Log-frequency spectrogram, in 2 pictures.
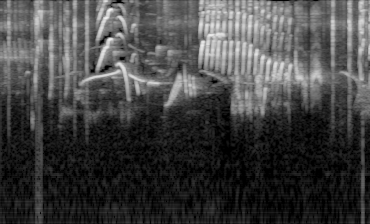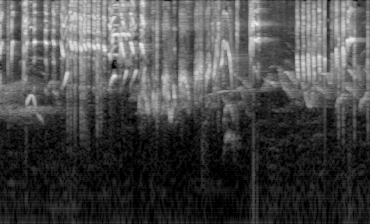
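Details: Energetic White-rumped shama song played for caged birds at a morning airing: swooping whistles lead to long buzzy rattled trills, chattering runs and clipped chips, sung almost without a break.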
